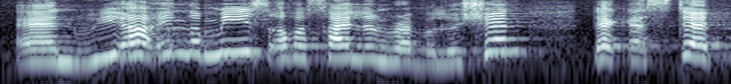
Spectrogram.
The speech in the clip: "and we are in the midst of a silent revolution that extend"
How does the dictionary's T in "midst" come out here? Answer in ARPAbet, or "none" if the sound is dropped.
none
